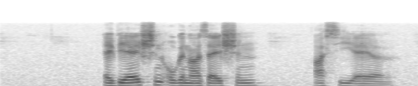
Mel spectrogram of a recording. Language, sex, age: English, male, 21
